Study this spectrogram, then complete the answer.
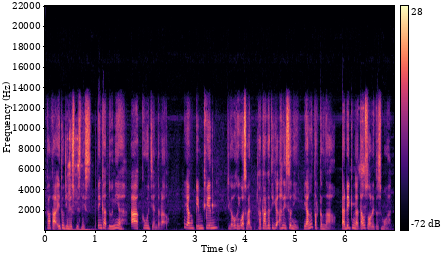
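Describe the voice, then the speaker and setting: A woman voicing a proud older sister who talks briskly. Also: a little high, animated.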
